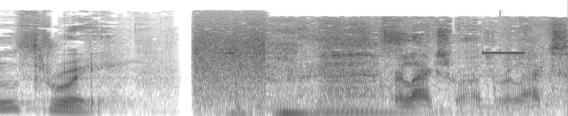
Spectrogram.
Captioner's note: men breathing audibly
